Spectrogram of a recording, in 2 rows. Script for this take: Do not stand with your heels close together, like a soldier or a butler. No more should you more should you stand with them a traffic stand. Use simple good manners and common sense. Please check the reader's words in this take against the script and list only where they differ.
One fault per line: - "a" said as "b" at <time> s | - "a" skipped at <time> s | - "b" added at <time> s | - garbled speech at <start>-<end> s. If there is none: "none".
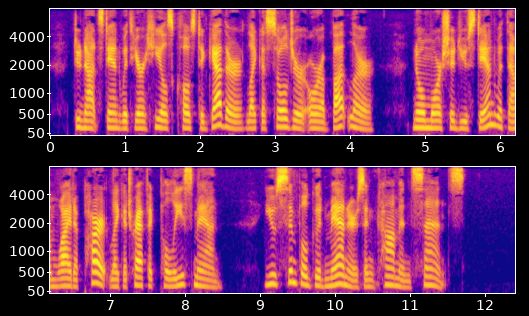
- "more should you stand with them" said as "stand with them wide apart like" at 5.6 s
- "stand" said as "policeman" at 7.6 s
